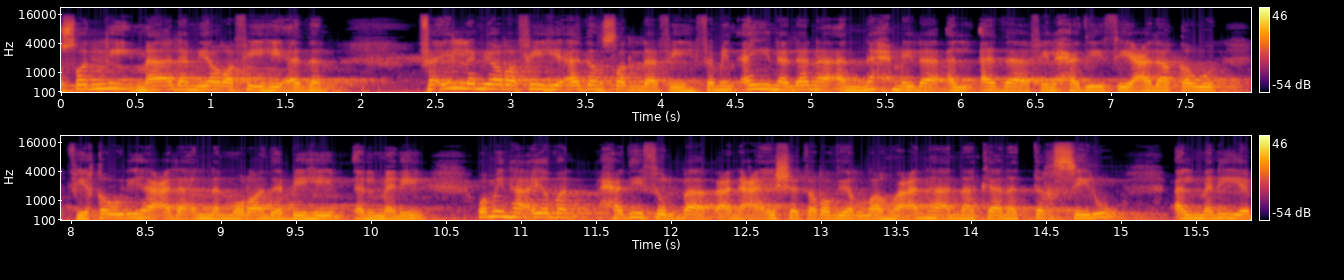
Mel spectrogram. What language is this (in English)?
Arabic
